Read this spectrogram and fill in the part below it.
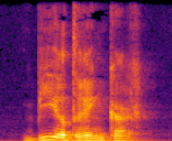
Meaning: beer drinker, one who drinks beer
- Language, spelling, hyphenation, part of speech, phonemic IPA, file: Dutch, bierdrinker, bier‧drin‧ker, noun, /ˈbirˌdrɪŋ.kər/, Nl-bierdrinker.ogg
